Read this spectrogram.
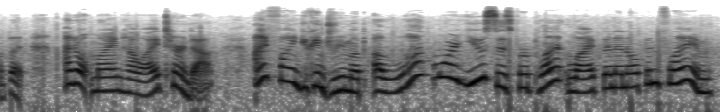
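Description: Female actor as smug young sorceress for roleplay audio; mellow, unhurried, playfully taunting, rain behind. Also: mid-range voice, close to an everyday voice, poor audio. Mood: wry. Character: teasing young female nature mage, smug rival apprentice. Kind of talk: roleplay audio drama monologue. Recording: steady rain noise behind.

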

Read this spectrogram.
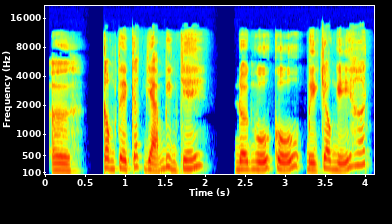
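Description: A woman's voice: on the low side, lively intonation, a little slow, warm tone, no echo. A woman voicing an earnest, reflective young husband and devoted father in a cartoon. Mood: dejected. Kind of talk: cartoon dubbing. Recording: music behind the voice.

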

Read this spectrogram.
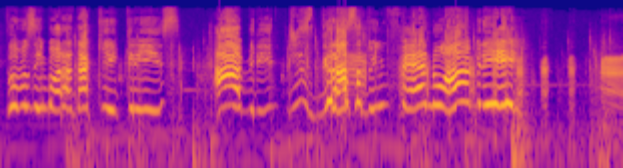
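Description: A woman's voice: very high-pitched, big pitch swings, takes it slowly, exaggerated voice. An actress in an audio drama playing a young woman journalist, fearful but defiant, with an urgent, pleading manner. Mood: panicked.

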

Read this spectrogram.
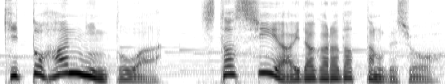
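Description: An actor playing an earnest young amateur sleuth in a radio drama, narrating and reasoning in a deliberate, dramatic, polite way. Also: male voice, medium pitch, wildly swooping pitch, a little mellow, faint music behind. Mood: confident accusing. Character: earnest young male amateur sleuth, confidently accusing his friend. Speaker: narrator and lead character.

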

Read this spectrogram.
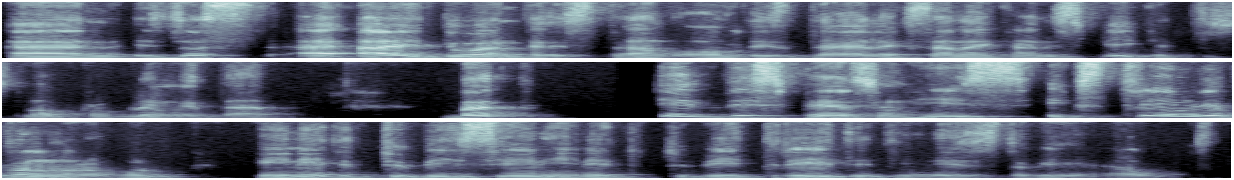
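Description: A man's voice: medium pitch, very animated, normal speed, darkish tone. Hesitant man, a doctor. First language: Arabic. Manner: hesitant, with many restarts. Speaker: community leader and doctor. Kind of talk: casual discussion.

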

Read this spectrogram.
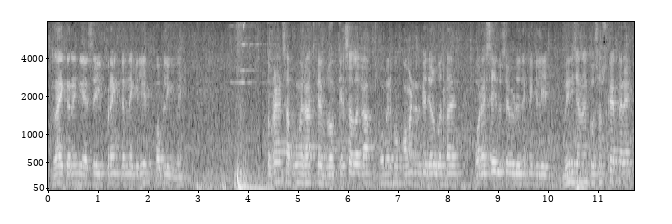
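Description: Young man, even-toned higher voice. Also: background noise. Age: young adult. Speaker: vlogger. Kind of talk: casual vlog narration to viewers. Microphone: phone at arm's length.

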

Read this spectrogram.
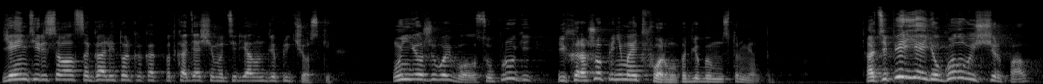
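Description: A young hairdresser dude, high pitched n animated, super serious bookish way of talking, soviet radio drama. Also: male voice. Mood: matter-of-fact, defensive. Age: young adult. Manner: formal, bookish, deliberate phrasing. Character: earnest, stiff young male hairdresser, self-serious and matter-of-fact. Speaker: actor in a radio play.

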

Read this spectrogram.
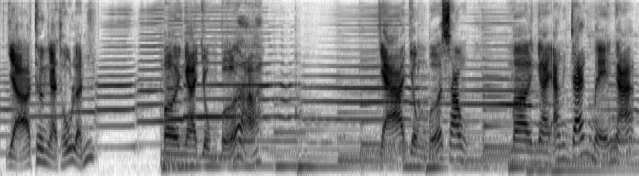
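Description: A man voicing an excitable, deferential mouse follower in a cartoon, eager to please. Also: fairly high pitch, normal speed, over loud music, natural voice. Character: excitable, deferential mice of the colony. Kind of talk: cartoon dubbing.

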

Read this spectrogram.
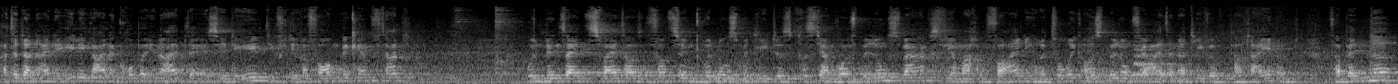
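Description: Older man, formal panelist, medium pitch, echoey hall. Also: fairly even intonation, normal speed, a crowd in the background. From East Germany. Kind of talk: formal self-introduction at a panel. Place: large conference room indoors. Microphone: table microphone. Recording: distant, echoey noisy hall.

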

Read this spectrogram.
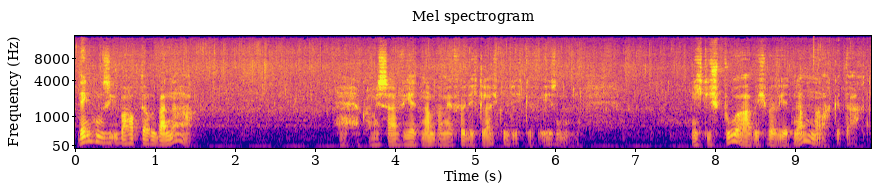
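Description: An actor playing an earnest, infatuated lawyer who gives a halting, intense confession in a radio crime drama. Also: male voice, sits low, very animated, creaky, full character voice. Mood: bemused. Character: earnest, infatuated lawyer recounting a romance to police. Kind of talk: German radio crime drama acting, reflective narration. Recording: noisy archive radio drama recording.

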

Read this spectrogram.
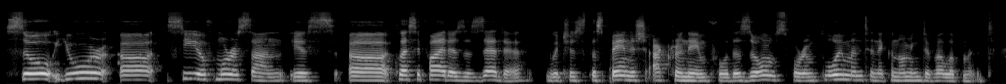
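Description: A young woman with a mid-range voice speaks in a measured, prepared way, introducing a guest and asking questions. She talks over a laptop mic from a room with bookshelves. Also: mid-range voice, a little mellow. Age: young adult. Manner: scripted, measured reading of an introduction. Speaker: interviewer. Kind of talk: video call interview. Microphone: video call laptop mic.

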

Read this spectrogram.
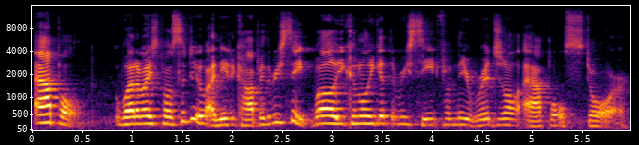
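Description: A middle-aged woman hosting her own podcast, telling a frustrating customer-service story in a lively, exasperated way and acting out the dialogue. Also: mid-range voice, fast talker. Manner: animated, exasperated retelling with quoted dialogue. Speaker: podcast host. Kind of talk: casual solo podcast storytelling.

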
